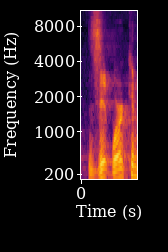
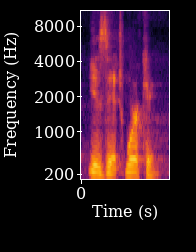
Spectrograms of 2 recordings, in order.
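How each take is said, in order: First: The words are blended together into one slurred chunk. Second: Every syllable is clearly and separately enunciated.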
